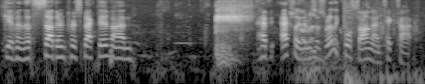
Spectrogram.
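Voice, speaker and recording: A man's voice: high voice, steady tone, normal speed, very noisy. A man hosting a stream, talking loosely with lots of fillers and frequent laughter. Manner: laughs often, loose and chatty with many fillers. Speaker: stream host. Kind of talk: casual chat.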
